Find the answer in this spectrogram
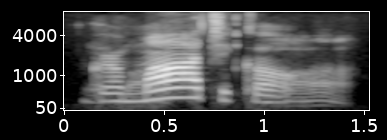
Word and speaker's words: grammatical: it is correct but the stress must be on the second syllable like your ma grammatical yes that is how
